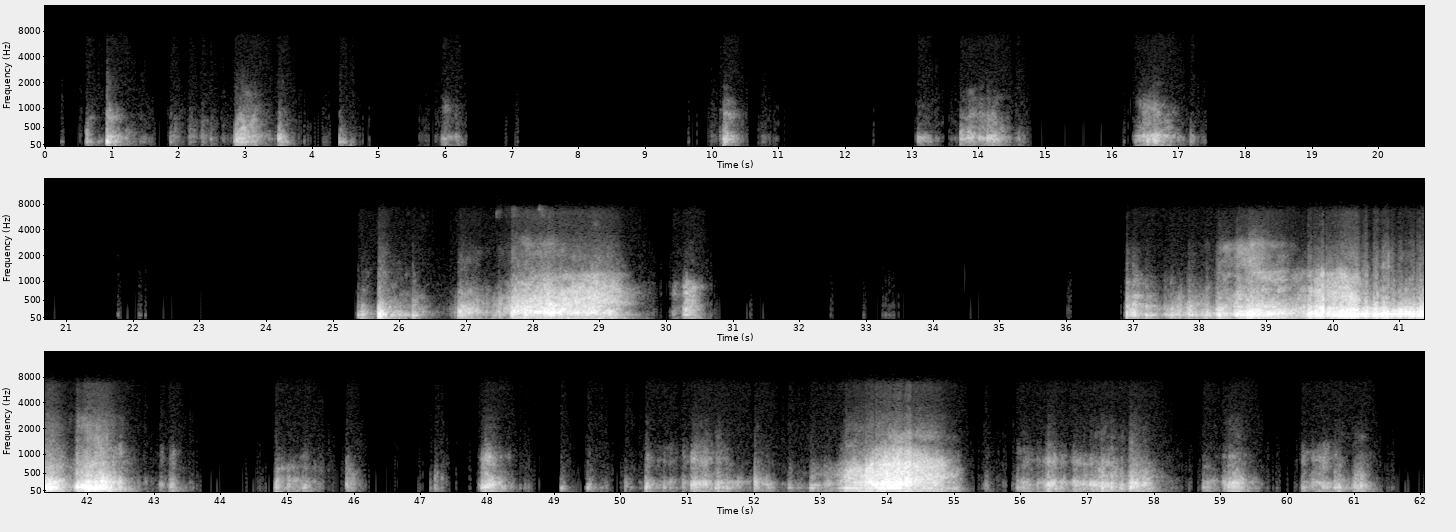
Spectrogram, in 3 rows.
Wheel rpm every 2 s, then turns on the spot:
0, 0, 0, 0, 0, 0, 0, 0, 0, 0, 0, 0, 0, 0, 0, 0, 0, 0, 0, 0, 0, 0, 0, 0, 0, 0, 0, 0, 0, 0, 0.
none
